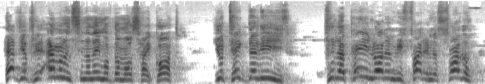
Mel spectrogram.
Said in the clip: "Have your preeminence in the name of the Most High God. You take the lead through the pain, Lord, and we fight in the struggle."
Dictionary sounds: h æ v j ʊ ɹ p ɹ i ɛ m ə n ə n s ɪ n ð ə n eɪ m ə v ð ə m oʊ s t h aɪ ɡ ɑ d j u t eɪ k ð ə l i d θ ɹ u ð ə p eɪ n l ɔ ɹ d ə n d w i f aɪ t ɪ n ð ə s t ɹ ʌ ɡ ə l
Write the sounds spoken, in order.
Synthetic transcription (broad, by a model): h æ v j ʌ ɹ p ɹ i ɛ m ə n ə n s ɪ n ð ə n eɪ m ə v ð ə m oʊ s t h aɪ ɡ ɑ d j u t eɪ k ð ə l i d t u ð ə p eɪ n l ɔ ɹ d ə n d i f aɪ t ɪ n ð ə s t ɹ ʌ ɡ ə l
